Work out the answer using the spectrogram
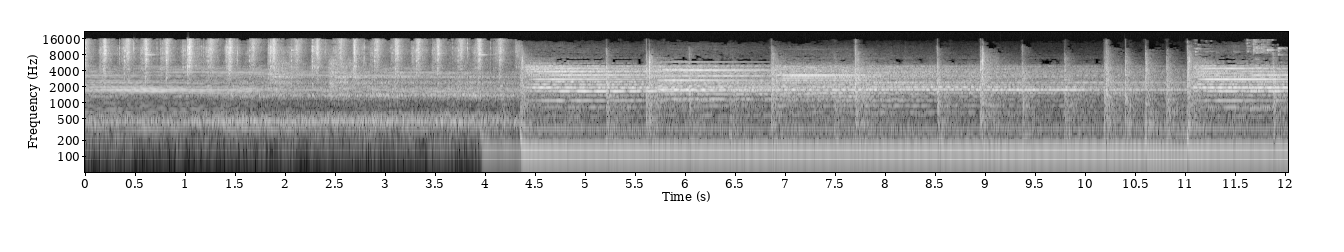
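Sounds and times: music with ticking beat: 0:00.0 - 0:12.0.

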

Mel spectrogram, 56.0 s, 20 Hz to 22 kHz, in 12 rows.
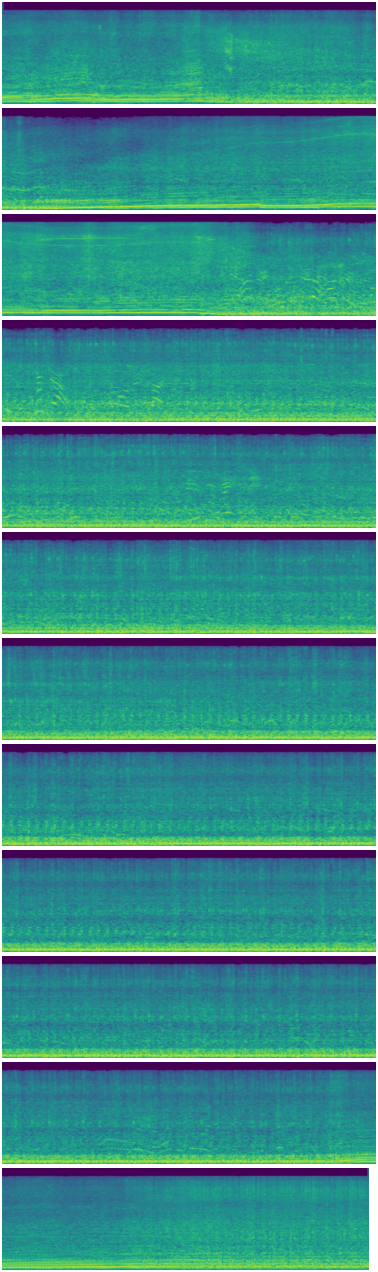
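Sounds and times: engine revving: 0:00.0 - 0:56.0
race car engines idling: 0:00.0 - 0:56.0.

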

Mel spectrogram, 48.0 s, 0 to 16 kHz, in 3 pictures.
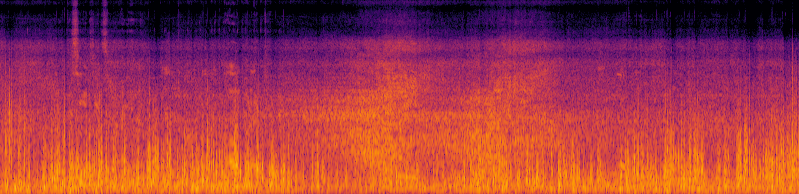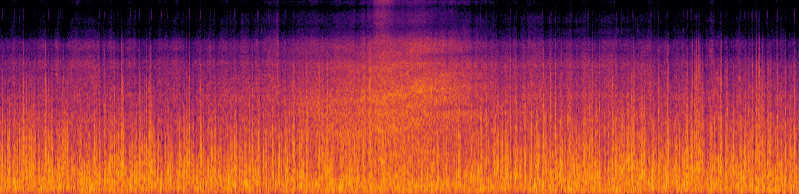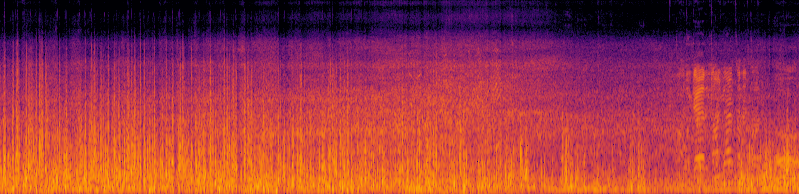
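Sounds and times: car road noise: 0:00.0 - 0:47.9
wind rushing over microphone: 0:00.0 - 0:47.9.

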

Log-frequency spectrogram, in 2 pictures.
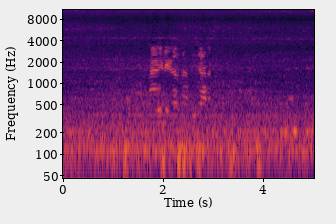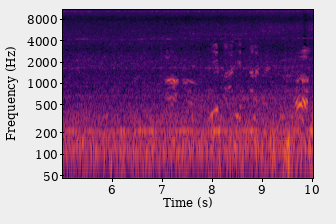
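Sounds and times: road and engine rumble: 0:00.0 - 0:10.0.

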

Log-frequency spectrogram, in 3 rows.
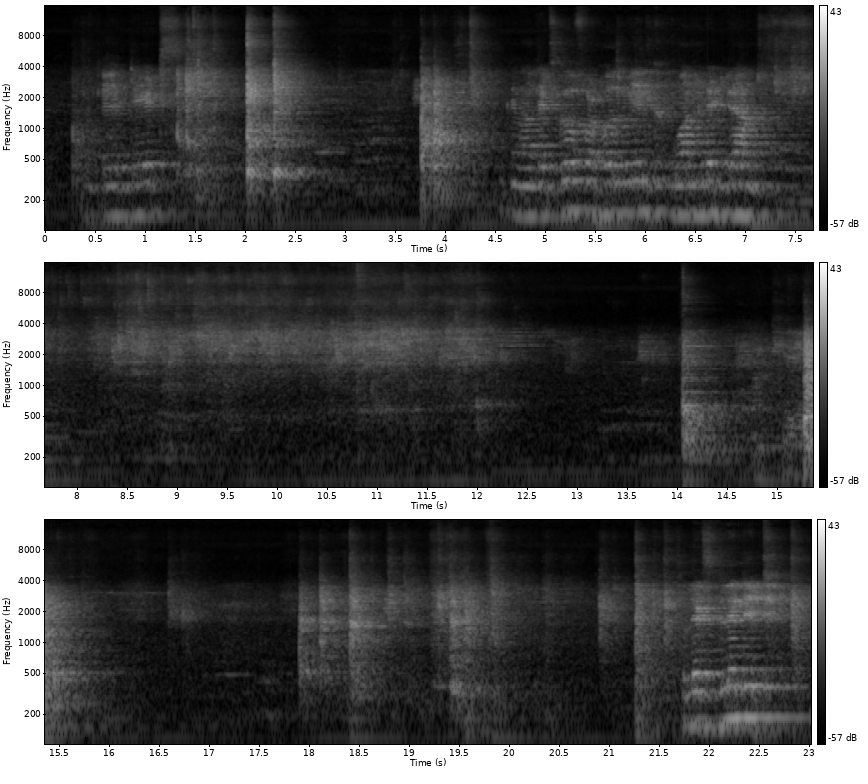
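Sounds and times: milk pouring into a jug: 0:07.2 - 0:12.5.

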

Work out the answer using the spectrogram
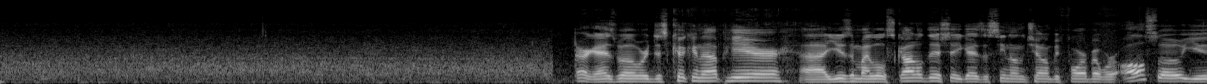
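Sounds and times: river water rushing: 0:00.0 - 0:05.6.

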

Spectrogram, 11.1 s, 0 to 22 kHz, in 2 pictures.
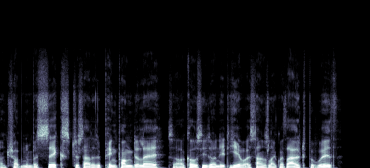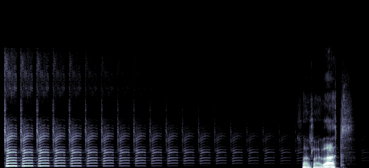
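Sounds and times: echoing vocal chop: 0:05.6 - 0:10.2.

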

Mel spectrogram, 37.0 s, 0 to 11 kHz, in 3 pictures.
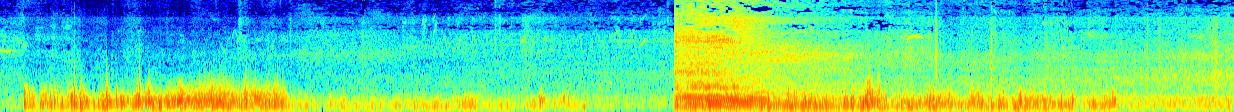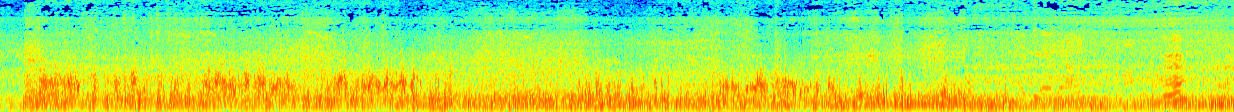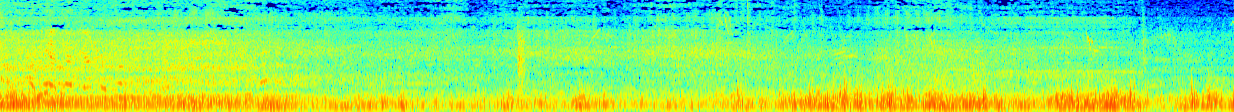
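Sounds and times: wind buffeting microphone: 0:00.0 - 0:37.0
people talking: 0:22.4 - 0:28.0.

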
